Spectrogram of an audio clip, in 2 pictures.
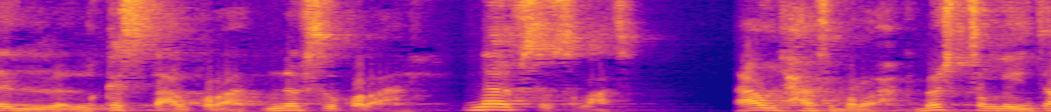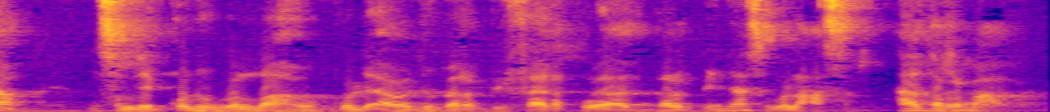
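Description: An Algerian man delivers a religious talk at a brisk clip, turning his points into small acted-out exchanges. His voice is dark and mellow, and it carries through a roomy hall with a long reverb tail. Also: mid-range voice. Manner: quick, animated, acts out little dialogues. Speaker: educational counselor. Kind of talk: religious lecture in dialect.

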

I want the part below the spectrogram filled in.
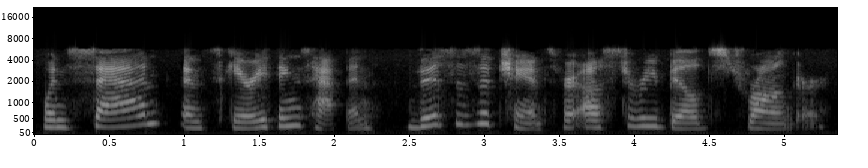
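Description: Woman, middle-aged, higher voice, children's sermon reflection, deliberate repeated refrain, dull lo-fi sound. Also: animated. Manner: slow, deliberate repetition of a refrain. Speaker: congregation member giving a reflection.

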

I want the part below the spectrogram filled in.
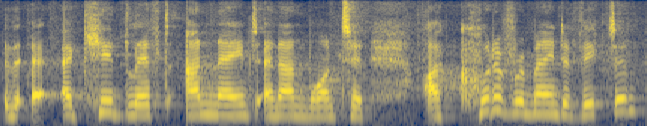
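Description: A woman's voice: mid-range voice, normal speed, a little mellow. A woman in her fifties, a guest on a talk show, telling her story with passion and emphasis. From Australia. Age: 50s. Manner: passionate, emphatic, gestures constantly with both hands. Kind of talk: animated testimony on a talk show. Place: large wood-beamed studio loft set.

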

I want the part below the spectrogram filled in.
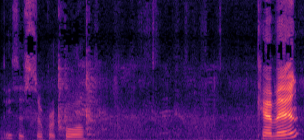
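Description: A woman's voice: mid-range voice, slow, background noise. A woman vlogging at an outdoor playground on a handheld camera, describing what she sees and coaxing her child to play. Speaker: vlogger filming her kids. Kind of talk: casual vlog narration.

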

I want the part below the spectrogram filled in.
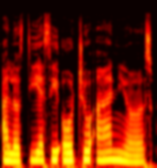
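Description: Speaking slowly with fairly even intonation, this Colorado woman in her 60s addresses a conference-room panel through a handheld mic, blunt, emphatic and fond of rising rhetorical questions. Her voice is fairly low, mellow and clean. The studio-quality sound is free of room noise.

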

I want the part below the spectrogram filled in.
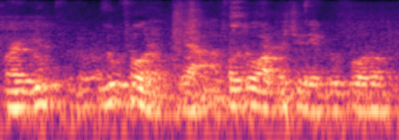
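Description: A man's voice: medium pitch, quick pace, noisy background. Young man emceeing at a lectern, echoey room. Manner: polite, formal, hesitant with frequent uh fillers. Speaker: master of ceremonies. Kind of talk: formal award ceremony emceeing. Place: hotel function room, at a lectern. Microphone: lectern microphone, filmed from far off. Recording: roomy far-off hall sound with music. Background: background music.

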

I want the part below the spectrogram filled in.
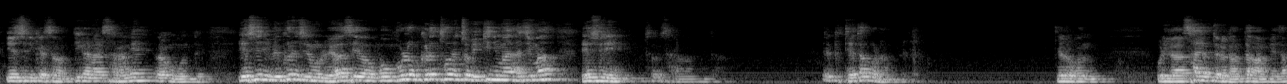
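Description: A man's voice: high voice, mellow, far from the mic. A man in his forties preaching a sermon to a youth service in a conversational way, asking the congregation questions and acting out quoted lines. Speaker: pastor. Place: church hall. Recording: echoey hall, mic from afar.

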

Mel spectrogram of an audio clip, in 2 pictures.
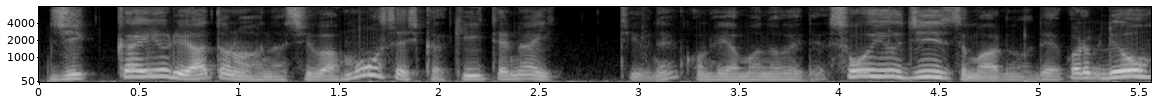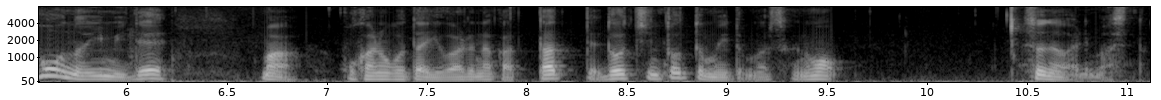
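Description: A man's voice: medium pitch, big pitch swings, fast talker, dark tone. A middle-aged man hosting a casual Bible talk, chatting loosely with many fillers and asides. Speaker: host of a Bible talk channel.

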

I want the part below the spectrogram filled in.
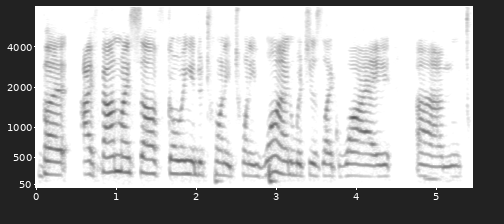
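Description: A woman's voice: mid-range voice, fairly even intonation, slow pace, pushed and bright. A young woman hosting a casual chat, talking loosely with lots of filler words. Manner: chatty, many "like" fillers. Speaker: YouTube host. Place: New York City.

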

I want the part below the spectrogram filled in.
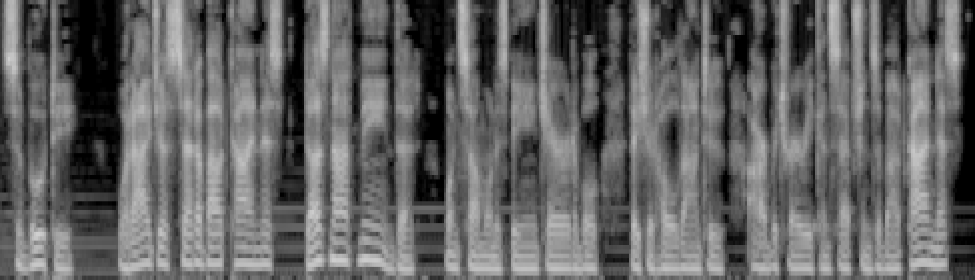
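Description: In an audio drama of scripture with background music, a deep-voiced man plays the Buddha as a serene teacher instructing a disciple. His delivery is measured, solemn and didactic, with a calm, instructive mood.

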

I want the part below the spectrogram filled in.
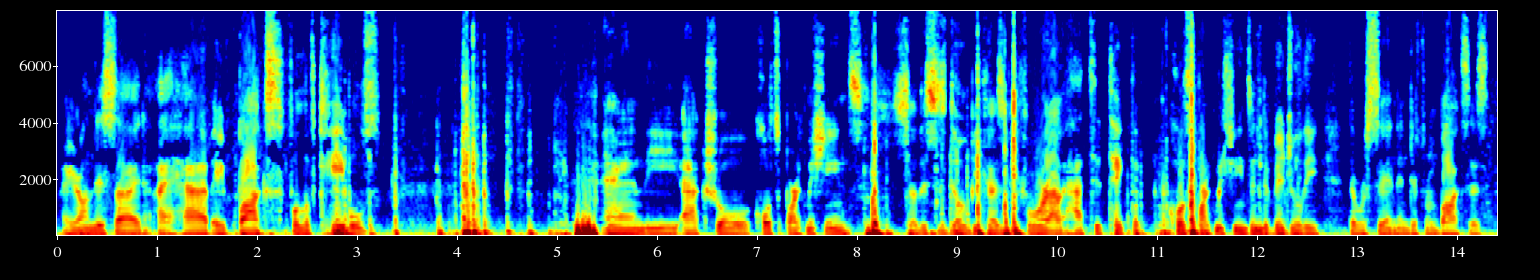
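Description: A man's voice: fairly low pitch, unhurried, very noisy. A man vlogging about his photo booth business, talking casually and energetically to camera while he loads his gear outdoors. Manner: energetic, hypes himself up, playful. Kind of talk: casual vlog talk to camera. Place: outdoors by a vehicle, loading equipment.

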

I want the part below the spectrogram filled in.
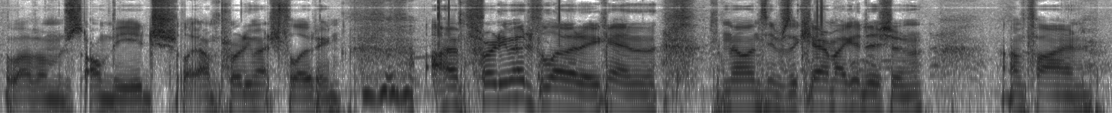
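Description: A man's voice: medium pitch, level tone, moderate pace, a little hiss or hum, rough recording. A man giving casual, jokey commentary on his own gameplay, chatting to himself and to other players.

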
